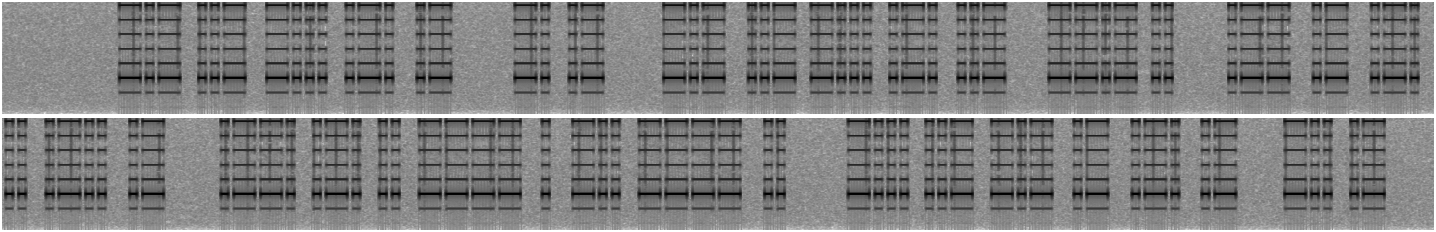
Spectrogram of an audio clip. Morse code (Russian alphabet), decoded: КУБРА НА КУБРУ ЩИ ВАРИЛА ПРИШЕДШИ БУКАРА ДА

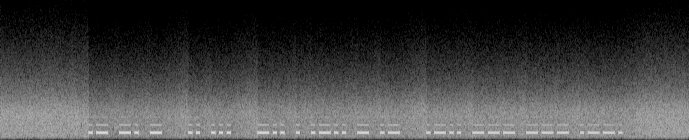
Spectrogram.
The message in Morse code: ANT IS DELTA LOOP

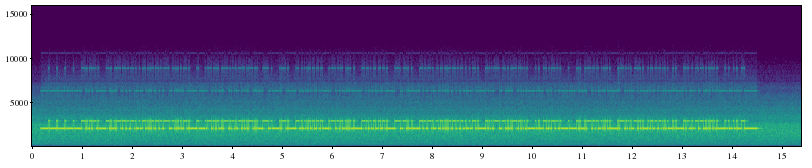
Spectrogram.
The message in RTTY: HE HAS TRAVELED EXTENSIVELY WITH HIS PARTNER, GELSEY KIRKLAND.

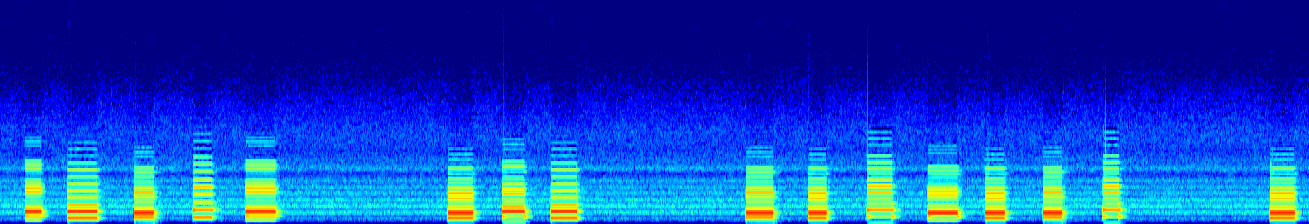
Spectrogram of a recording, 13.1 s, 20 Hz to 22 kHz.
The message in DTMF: 02460 182 4197149 1

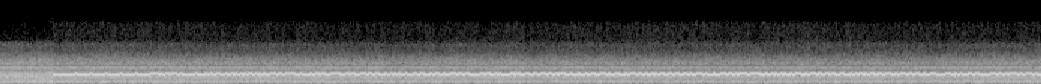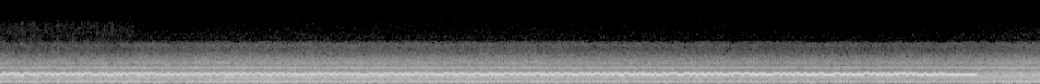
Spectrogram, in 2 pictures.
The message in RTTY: KWJSY TKLTL CYUCP VLXLI ZQWHC JIIAQ ETJFN LCDIN PMNUV EAUHN AJOGS QJWSN AUIKS RXGZJ XLGMF IHWGR ZNFUO IGEHX WQVNQ YEGKX

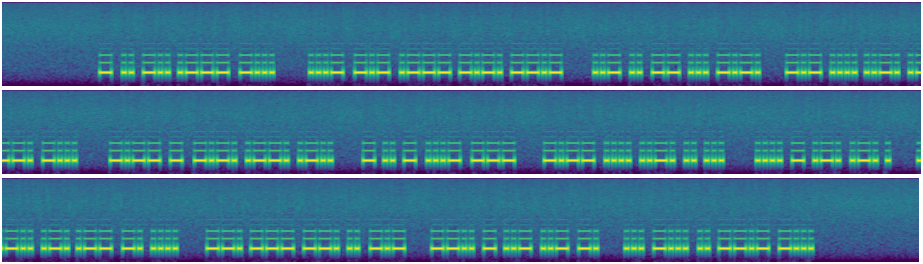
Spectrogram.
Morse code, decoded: TIDJB VKJCQ UIMSC KHFPB YTCPL TITVO YHFIS HTRRE LRWNH GOGIK ZTUUN SBIQB

